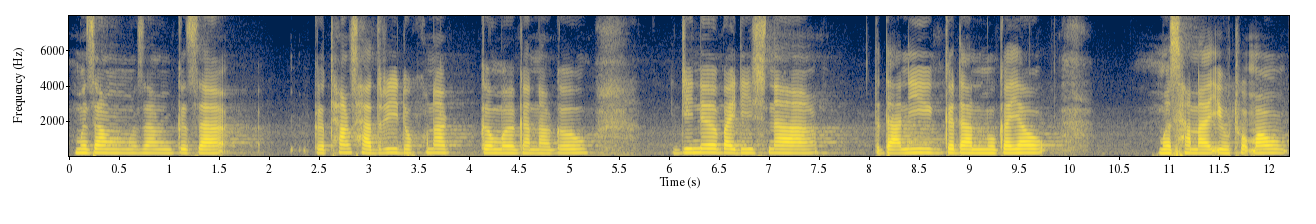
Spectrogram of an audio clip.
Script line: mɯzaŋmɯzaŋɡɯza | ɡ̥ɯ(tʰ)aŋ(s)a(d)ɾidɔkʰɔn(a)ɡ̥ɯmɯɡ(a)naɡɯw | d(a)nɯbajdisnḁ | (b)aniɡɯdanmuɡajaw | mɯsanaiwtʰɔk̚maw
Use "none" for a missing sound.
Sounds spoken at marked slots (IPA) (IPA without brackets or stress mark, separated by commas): tʰ, s, d, a, a, i, d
